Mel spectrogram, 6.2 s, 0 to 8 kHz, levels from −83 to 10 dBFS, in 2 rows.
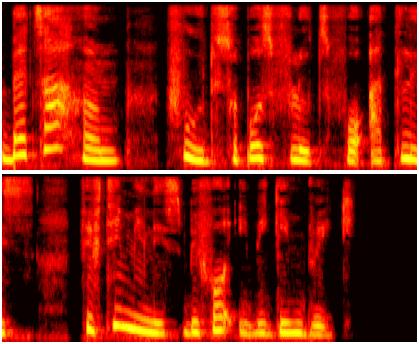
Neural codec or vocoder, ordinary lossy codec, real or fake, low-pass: none; MP3, 48 kbps; real; 7.2 kHz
